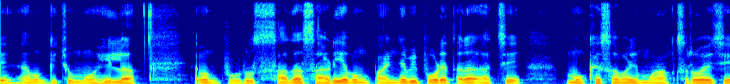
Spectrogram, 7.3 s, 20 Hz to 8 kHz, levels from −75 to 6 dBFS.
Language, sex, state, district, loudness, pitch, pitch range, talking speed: Bengali, male, Jharkhand, Sahebganj, -18 LUFS, 115 Hz, 110-120 Hz, 130 wpm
